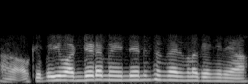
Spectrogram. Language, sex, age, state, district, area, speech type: Malayalam, male, 45-60, Kerala, Palakkad, rural, conversation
